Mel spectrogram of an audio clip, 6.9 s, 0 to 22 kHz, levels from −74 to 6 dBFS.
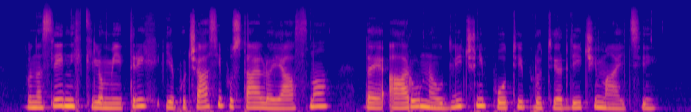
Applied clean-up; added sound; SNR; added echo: none; none; none; none.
